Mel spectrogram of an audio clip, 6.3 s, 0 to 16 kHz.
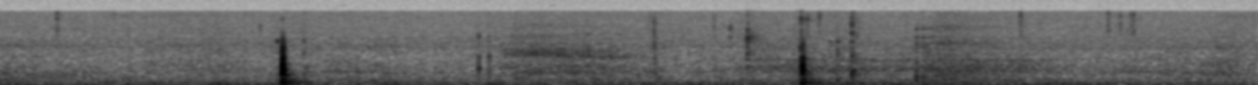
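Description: Two steel-tip darts striking a Winmau Blade 6 bristle dartboard: one sharp impact about a second and a half in and another about four seconds in. Between them there is near-silent room tone.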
